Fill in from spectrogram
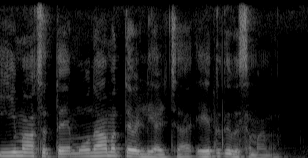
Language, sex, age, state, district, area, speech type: Malayalam, male, 18-30, Kerala, Thrissur, urban, read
